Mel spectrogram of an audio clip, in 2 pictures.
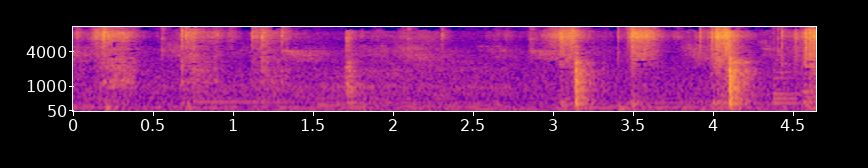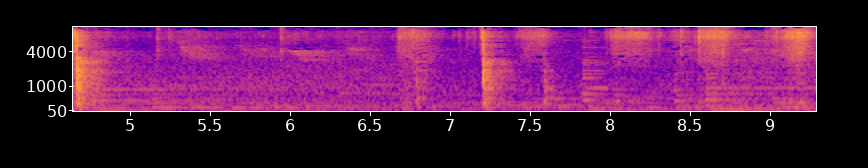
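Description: Kitchen knife chopping an onion on a wooden cutting board: uneven knocks of the blade striking the board, the loudest three close together around the middle.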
